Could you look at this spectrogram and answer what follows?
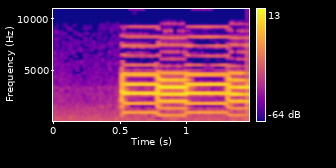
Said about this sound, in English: Let me call you back, because I'm getting some noise on the line. Is the fire alarm's going off?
